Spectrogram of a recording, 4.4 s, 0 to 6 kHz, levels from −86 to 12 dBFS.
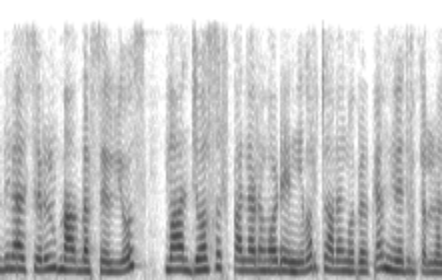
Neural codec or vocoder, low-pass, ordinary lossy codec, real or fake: codec, 24 kHz, 1.5 kbps, HILCodec; 5.4 kHz; none; fake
